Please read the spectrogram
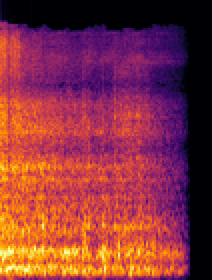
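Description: Rocket exploding on its launch pad: a dense, crackling explosion roar that holds steady, fades slightly, and cuts off suddenly just before the end.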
